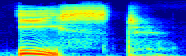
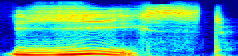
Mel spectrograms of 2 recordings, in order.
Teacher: And then there is a glottal stop at the beginning, usually east. And here, yeast.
